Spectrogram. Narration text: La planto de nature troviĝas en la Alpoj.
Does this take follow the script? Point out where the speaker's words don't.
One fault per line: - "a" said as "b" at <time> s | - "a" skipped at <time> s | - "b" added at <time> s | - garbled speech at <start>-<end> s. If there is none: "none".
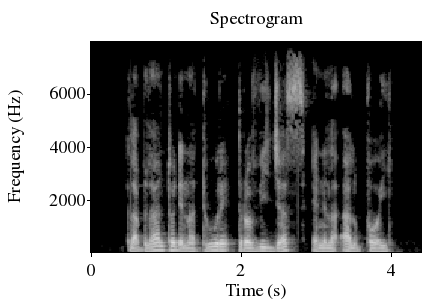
none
